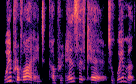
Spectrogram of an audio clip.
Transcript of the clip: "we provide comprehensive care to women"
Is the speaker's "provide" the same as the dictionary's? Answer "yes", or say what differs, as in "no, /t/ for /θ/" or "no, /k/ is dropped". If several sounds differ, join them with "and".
yes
